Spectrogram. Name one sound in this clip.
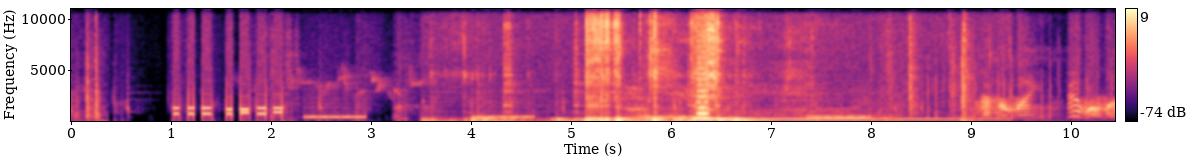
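A jukebox plays a few chiming notes and a short tune.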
